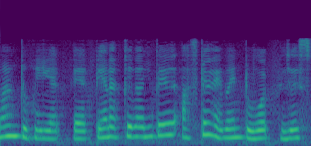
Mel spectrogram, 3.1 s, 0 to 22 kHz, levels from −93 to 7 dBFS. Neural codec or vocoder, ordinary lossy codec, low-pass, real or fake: codec, 16 kHz, 1 kbps, FunCodec, trained on Chinese and English, 50 frames a second; none; 7.2 kHz; fake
